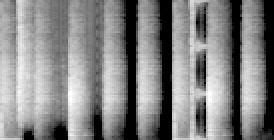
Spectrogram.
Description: Index of /neuro/Stanza/Drums/Drum Loops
